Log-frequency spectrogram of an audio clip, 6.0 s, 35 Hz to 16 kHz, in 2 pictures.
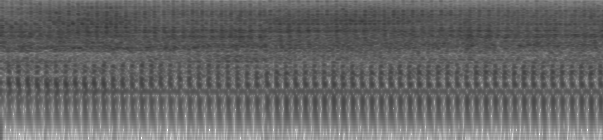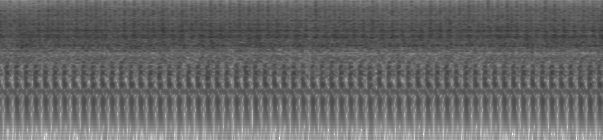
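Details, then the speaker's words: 1980s Onan 1.7 kW generator after carburetor cleaning, air filter refitted: fast even buzzing single-cylinder drone at steady speed; it briefly shut off once, owner unsure why, maybe clogged again, but overall working. "We have the Onan 1.7 kilowatt generator. It's running. I don't know why it died there for a second, but overall I think it's working."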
